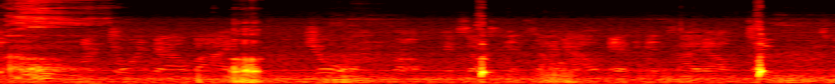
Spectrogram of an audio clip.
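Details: Hiccups with burping in a person who calls it a disabling rare medical condition: three abrupt, brief hiccup sounds spaced a couple of seconds apart, with soft burping and room noise between them.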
